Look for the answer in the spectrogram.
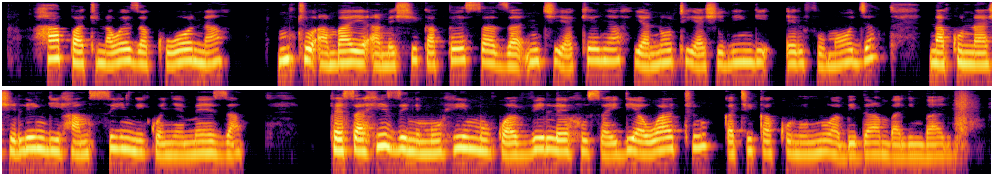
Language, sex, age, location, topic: Swahili, female, 25-35, Nakuru, finance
